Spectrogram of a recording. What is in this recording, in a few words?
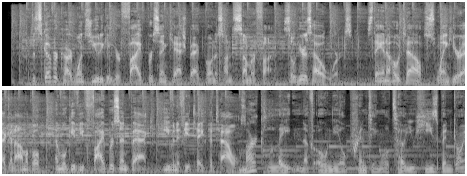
Commercial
